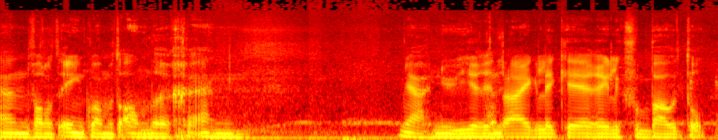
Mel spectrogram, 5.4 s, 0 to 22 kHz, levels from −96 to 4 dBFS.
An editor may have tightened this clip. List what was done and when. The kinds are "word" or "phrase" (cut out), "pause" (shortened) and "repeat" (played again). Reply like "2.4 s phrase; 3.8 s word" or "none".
3.8 s word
